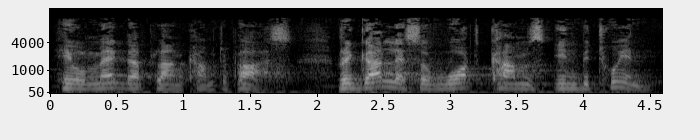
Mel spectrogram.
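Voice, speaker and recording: A man in his forties, from Uganda, preaching to a congregation. His fairly high voice climbs into emphatic, laughing bursts. It rings with the long reverb of a church hall. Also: a little slow. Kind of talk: sermon.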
